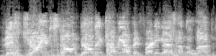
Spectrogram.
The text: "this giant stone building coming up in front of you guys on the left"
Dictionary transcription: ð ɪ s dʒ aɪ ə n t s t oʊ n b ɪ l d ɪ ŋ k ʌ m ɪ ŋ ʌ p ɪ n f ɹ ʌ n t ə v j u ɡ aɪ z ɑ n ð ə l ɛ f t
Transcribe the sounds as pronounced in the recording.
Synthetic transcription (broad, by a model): ð ɪ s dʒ aɪ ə n t s t oʊ n b ɪ l d ɪ ŋ k ʌ m ɪ ŋ ʌ p ɪ n f ɹ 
